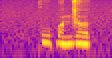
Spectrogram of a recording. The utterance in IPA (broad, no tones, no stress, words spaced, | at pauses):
kuɓʌ nzə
